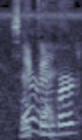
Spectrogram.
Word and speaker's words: Lichtenbert: Lichtenbert is pronounced lick, like in licking a popsicle, 10 like in 9, 10, 11, Bert and Ernie. You'll be saying it in your sleep tonight. Lichtenbert.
